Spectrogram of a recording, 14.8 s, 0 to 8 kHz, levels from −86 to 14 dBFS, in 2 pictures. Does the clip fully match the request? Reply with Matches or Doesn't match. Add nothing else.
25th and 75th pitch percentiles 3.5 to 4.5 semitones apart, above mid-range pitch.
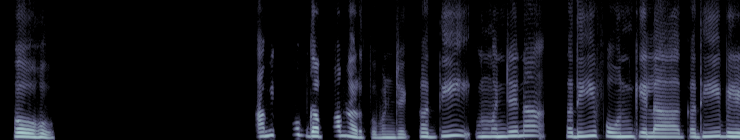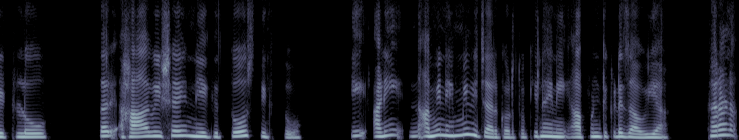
Matches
